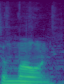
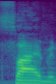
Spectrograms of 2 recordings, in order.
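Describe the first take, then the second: First: The last syllable sounds like 'moan'. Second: The last syllable sounds like 'mun'. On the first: The speaker calls it right. "It's Simone" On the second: The speaker calls it wrong. "It's not pronounced like some people pronounce it Simon"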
